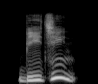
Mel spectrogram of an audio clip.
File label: beautiful woman "bijin", Japanese pronunciation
